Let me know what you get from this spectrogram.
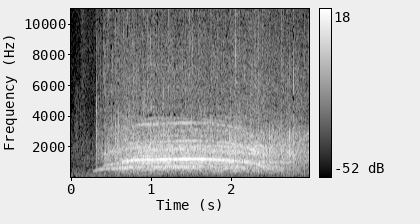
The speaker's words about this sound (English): Let's try this. When I raise my hands, you applaud wildly, all right? Ready?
